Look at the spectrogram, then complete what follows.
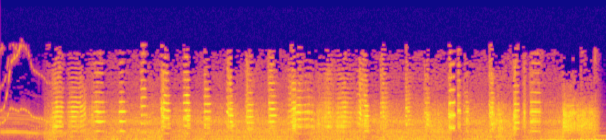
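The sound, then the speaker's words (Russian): Heavily distorted music, Paganini's La Campanella, plays from a tiny thin-film speaker stuck on the back of a hand and fed by two wires: a rapid run of repeated high notes, buzzy and harsh, with crackling noise around each tone. It plays steadily for several seconds with no voices. “Для демонстрации исследователи наклеили кусочек пленки на тыльную сторону ладони, подвели к ней два провода, включили сигнал и записали получившийся звук.”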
